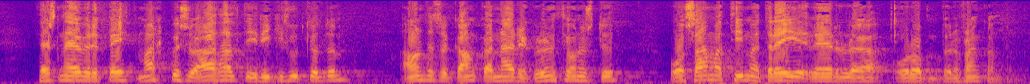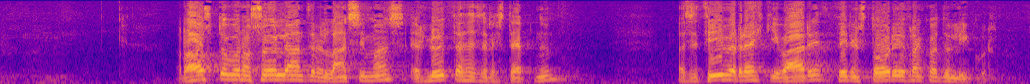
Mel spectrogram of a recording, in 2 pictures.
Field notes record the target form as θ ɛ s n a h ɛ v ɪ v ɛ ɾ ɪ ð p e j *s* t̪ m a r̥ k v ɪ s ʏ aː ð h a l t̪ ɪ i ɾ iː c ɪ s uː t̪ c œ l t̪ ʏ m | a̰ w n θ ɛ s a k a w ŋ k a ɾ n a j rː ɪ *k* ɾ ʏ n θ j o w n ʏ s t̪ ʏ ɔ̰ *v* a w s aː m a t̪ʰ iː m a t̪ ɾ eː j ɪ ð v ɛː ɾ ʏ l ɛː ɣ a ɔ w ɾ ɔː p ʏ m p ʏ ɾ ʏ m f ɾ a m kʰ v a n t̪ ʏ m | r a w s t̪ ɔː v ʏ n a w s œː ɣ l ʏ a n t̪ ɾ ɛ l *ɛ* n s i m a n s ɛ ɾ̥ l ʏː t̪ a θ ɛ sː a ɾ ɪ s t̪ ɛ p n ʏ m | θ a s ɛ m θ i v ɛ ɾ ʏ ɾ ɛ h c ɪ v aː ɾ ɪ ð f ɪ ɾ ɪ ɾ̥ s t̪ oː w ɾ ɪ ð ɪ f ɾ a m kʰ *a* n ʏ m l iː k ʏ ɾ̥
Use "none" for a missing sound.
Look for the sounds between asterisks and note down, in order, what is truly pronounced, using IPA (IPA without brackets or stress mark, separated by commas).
h, k, ɣ, a, a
